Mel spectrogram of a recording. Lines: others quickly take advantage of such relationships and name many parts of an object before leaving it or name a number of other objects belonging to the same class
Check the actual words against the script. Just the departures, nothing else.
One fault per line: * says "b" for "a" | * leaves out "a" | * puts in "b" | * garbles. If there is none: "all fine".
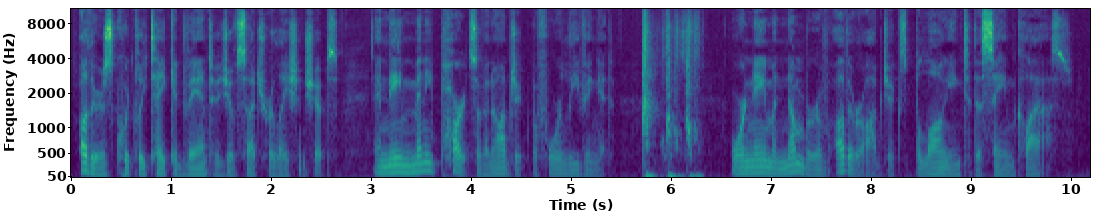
all fine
